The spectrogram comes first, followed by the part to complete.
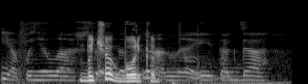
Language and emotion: Russian, neutral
